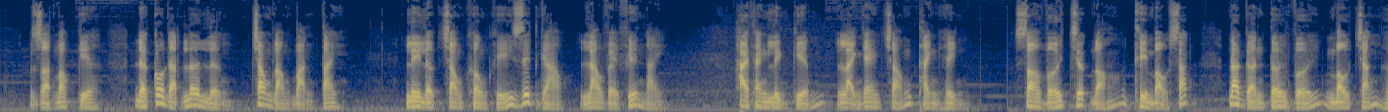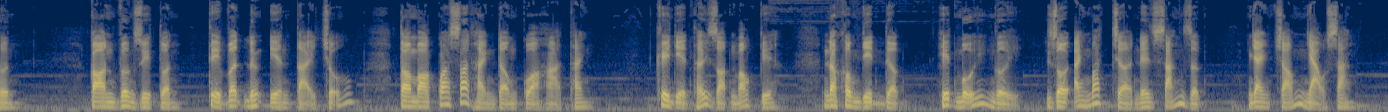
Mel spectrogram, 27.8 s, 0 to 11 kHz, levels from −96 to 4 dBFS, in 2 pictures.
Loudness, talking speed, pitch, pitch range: -22 LUFS, 190 wpm, 95 Hz, 90-110 Hz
